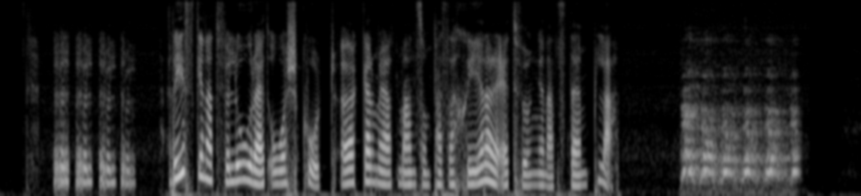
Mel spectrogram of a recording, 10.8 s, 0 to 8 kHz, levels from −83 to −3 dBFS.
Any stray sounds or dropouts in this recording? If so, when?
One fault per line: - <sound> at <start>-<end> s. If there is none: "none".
- laugh at 0.7-1.7 s
- bark at 8.5-10.1 s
